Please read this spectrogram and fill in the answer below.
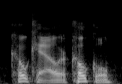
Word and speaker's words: Kokal: Local Doug Kokal, if it rhymes with local.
